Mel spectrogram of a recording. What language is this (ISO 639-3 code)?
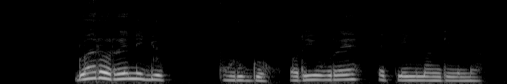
luo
